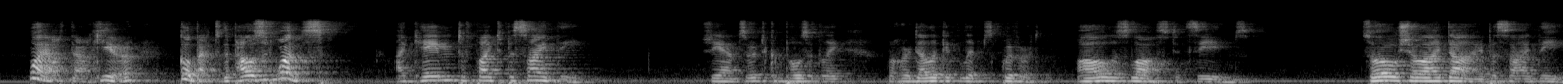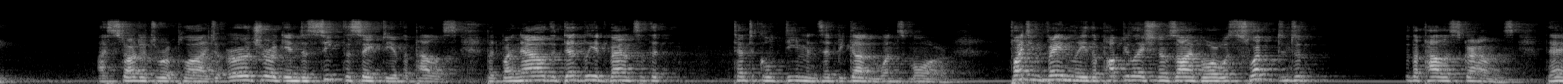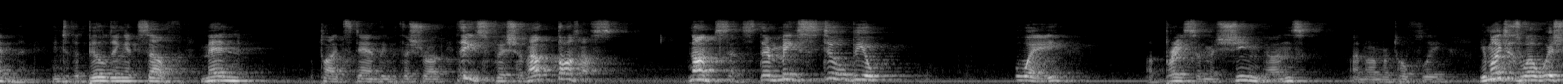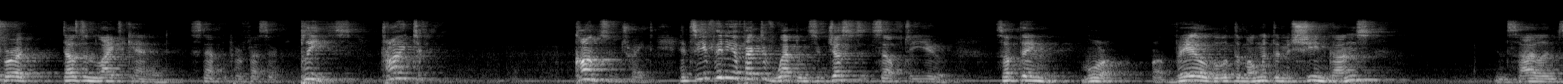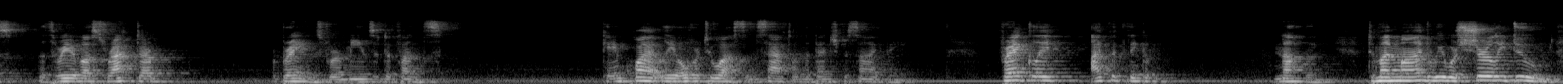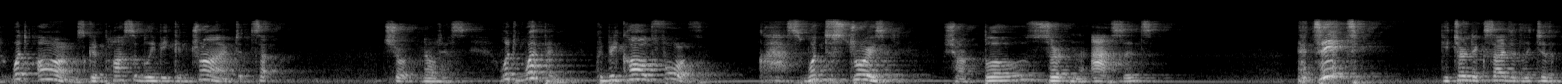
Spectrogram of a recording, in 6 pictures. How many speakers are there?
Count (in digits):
1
